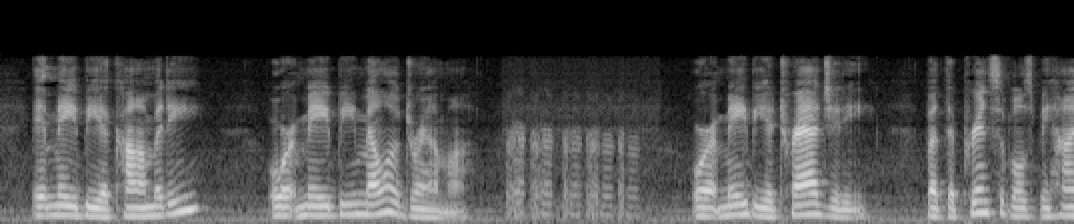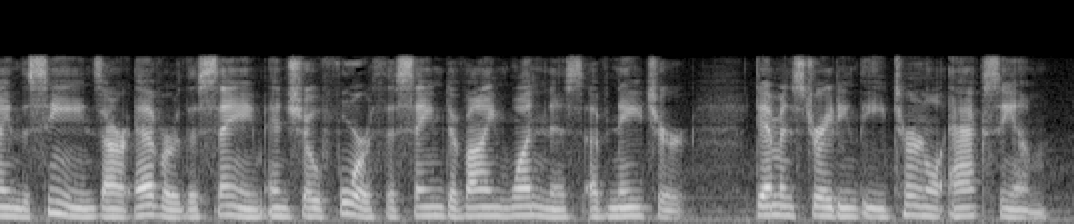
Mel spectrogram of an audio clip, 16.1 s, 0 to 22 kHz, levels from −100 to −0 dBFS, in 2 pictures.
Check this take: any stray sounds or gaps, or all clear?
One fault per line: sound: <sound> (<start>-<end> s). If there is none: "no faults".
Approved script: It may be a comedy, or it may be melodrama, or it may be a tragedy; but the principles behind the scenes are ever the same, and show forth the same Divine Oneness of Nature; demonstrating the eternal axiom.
sound: laugh (3.8-4.8 s)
